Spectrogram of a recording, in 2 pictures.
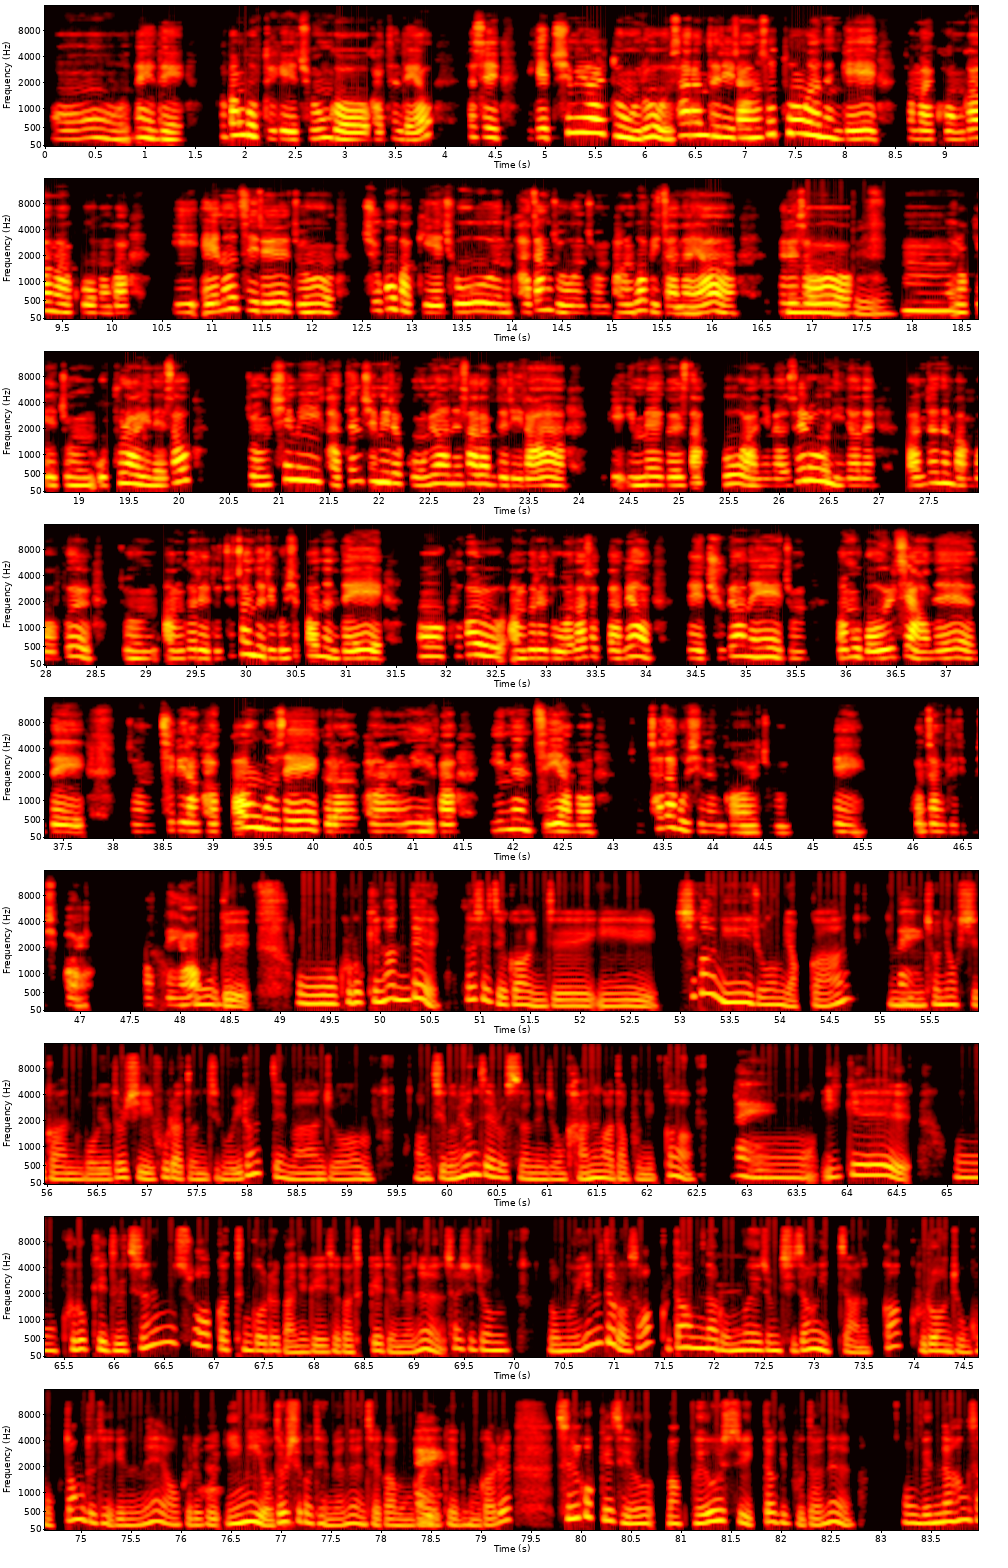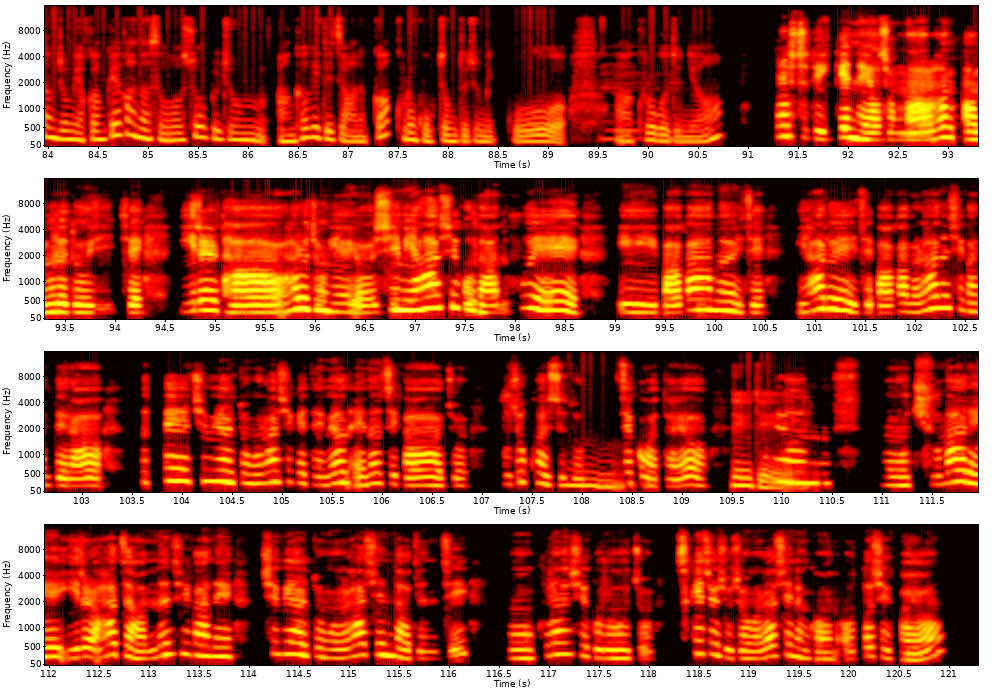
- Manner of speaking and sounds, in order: static; other background noise; distorted speech
- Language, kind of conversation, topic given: Korean, advice, 시간과 에너지가 부족할 때 어떻게 취미를 즐길 수 있을까요?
